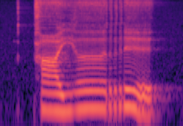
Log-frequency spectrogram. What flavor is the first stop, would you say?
plain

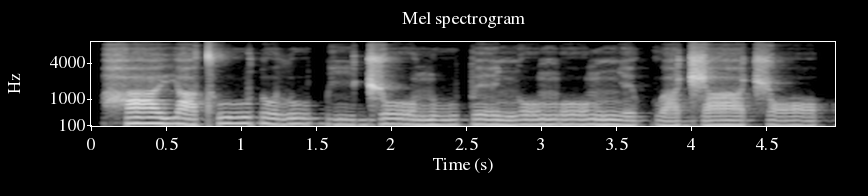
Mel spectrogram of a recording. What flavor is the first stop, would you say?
aspirated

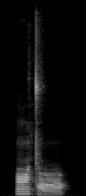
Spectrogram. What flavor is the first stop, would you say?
plain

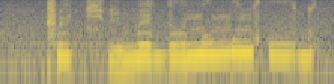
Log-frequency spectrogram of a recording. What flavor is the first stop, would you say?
click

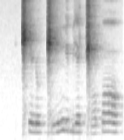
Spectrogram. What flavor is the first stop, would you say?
click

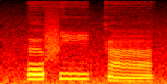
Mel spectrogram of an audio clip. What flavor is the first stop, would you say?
plain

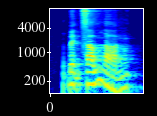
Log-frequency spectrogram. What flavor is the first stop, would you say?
implosive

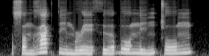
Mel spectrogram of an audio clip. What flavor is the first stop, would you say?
plain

